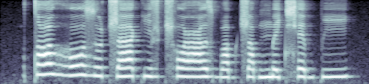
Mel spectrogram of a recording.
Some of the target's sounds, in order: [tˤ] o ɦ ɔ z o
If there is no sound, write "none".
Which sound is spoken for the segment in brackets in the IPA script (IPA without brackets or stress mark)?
tˤ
